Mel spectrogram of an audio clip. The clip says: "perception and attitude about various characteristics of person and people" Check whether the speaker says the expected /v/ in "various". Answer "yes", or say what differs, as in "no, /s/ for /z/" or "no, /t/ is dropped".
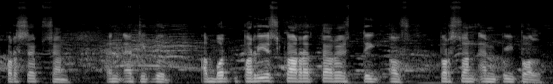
no, /b/ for /v/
